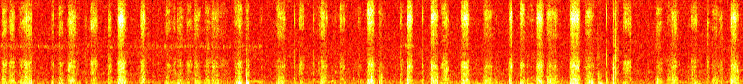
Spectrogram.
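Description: A gold metal fountain pen nib writes in red-brown ink on a smooth, lined paper notebook page, scratching lightly across the surface. Quiet, bright, dry scratches come in a quick, uneven series of short strokes, each dying away almost at once, with little low end.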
